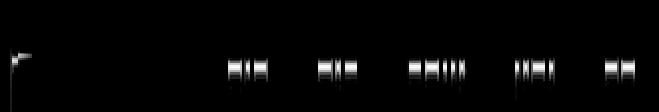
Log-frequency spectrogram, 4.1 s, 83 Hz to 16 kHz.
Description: Morse code, heard as a keyed tone, about 42 wpm, spaced as for 21 wpm, 700 Hz. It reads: KK7FM
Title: USA Call Signs - 5 Characters - 4x Character Spacing - 45wpm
